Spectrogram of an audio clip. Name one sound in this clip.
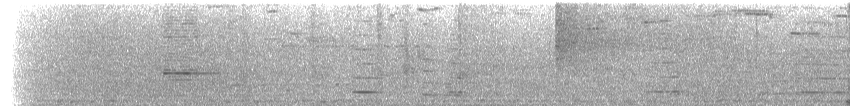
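City traffic hums steadily below, with engines and tyres on the road.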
